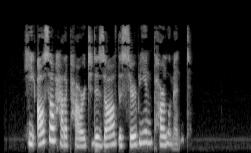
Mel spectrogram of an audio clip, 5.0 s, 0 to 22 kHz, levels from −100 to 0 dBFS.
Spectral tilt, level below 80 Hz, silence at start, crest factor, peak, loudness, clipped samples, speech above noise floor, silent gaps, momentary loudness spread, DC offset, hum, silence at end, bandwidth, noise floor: -3.5 dB/octave; -70 dBFS; 0.5 s; 22 dB; -2 dBFS; -21 LUFS; under 0.1%; 54 dB; none; 16 LU; under 0.1%; none; 1.25 s; 11.5 kHz; -75 dBFS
